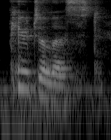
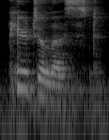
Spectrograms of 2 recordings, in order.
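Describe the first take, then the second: Both takes have the same delivery.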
